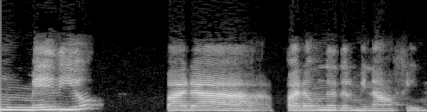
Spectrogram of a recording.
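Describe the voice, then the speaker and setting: A woman speaks in a fairly high pitch, with ordinary pitch variation. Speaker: lawyer and university lecturer. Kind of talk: talk at online panel. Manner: hesitant, many fillers.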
